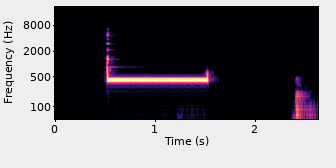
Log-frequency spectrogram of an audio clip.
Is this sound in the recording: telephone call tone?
yes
